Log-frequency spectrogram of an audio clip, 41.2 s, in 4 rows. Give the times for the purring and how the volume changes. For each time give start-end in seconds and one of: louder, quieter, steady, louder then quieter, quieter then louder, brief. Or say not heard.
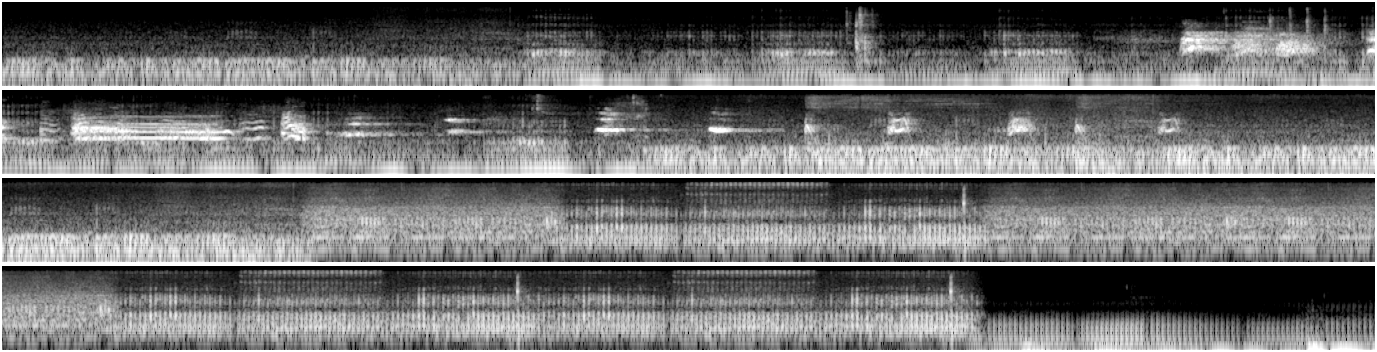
0.0-41.1 louder.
